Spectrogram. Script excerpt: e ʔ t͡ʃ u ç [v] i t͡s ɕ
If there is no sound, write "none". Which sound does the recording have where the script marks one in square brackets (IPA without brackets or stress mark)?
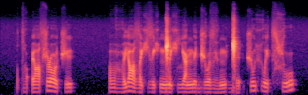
w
